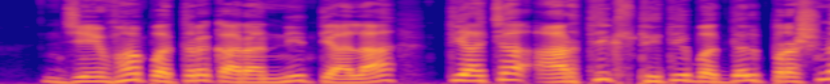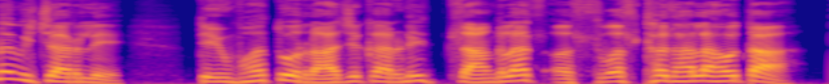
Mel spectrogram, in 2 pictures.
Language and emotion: Marathi, angry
